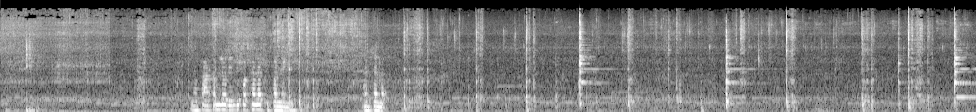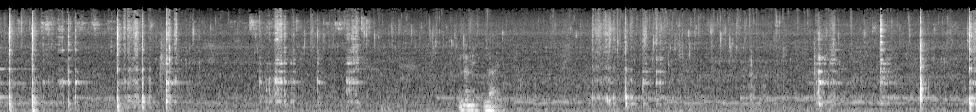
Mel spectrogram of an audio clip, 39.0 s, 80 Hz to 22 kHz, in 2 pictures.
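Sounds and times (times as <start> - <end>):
metal spoon clinking in pot: 11.6 - 13.8, 14.5 - 16.0, 17.2 - 23.2, 31.3 - 33.0, 35.8 - 36.4, 37.1 - 38.1.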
